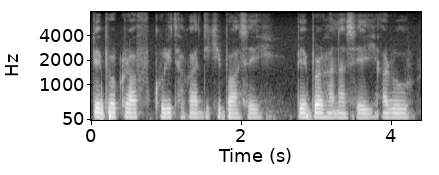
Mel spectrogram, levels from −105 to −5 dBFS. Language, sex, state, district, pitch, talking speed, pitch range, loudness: Nagamese, male, Nagaland, Kohima, 115 Hz, 150 wpm, 110-115 Hz, -21 LUFS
